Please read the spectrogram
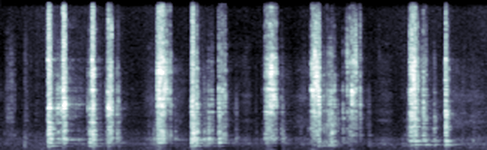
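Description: Steel three-point hitch parts being worked by hand: a series of irregular metallic clanks and rattles, some ringing briefly, as the top link is adjusted.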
